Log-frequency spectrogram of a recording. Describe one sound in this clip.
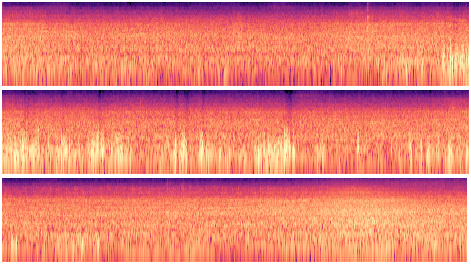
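A van engine hums as it slowly turns around nearby.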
